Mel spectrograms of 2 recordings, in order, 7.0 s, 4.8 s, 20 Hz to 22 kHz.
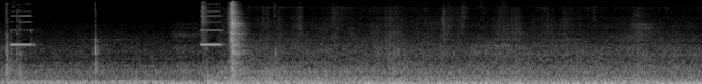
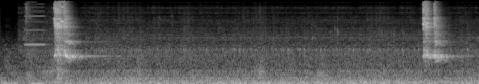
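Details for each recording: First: Amana gas clothes dryer, about 12 years old, reassembled with gas back on after a couple drops of oil fixed the squeak: panel beeps and a door clunk, then low, even drum rumble with no squeal or thumping; normal running. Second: Amana gas clothes dryer on pedestal before repair: short, sharp squeaks about every three to four seconds over a quiet tumble, suspected from the dry idler/tensioner pulley; idler pulley squeak.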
